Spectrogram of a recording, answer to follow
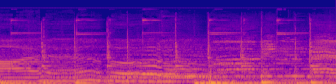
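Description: Hindu devotional music: a voice singing a chant-like melody over a beat of percussion strokes and a steady bass.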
